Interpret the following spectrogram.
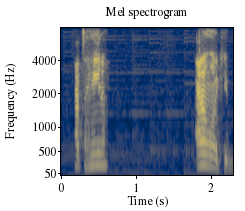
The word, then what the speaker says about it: Cartagena: I'm just say fat joke because I I someone showed me told me how to pronounce his like Kartahena. Kartahena.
